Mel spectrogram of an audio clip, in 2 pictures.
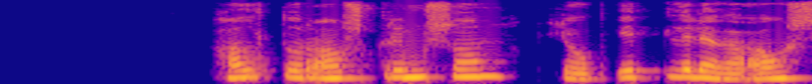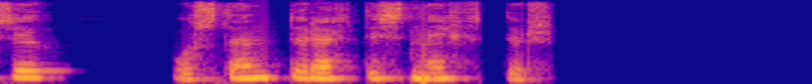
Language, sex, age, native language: Icelandic, female, 50-59, Icelandic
